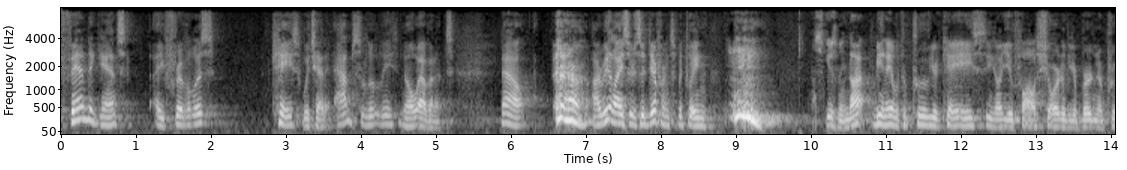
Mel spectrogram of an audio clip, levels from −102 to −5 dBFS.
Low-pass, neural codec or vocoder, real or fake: 7.2 kHz; vocoder, 22.05 kHz, 80 mel bands, WaveNeXt; fake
